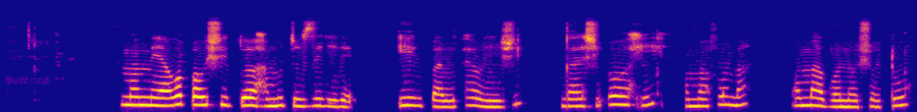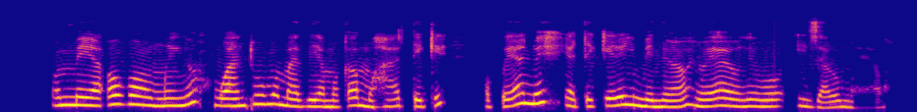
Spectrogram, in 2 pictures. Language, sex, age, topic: Oshiwambo, female, 18-24, agriculture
